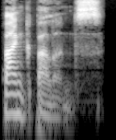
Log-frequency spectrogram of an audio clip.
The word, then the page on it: bank balance: British English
